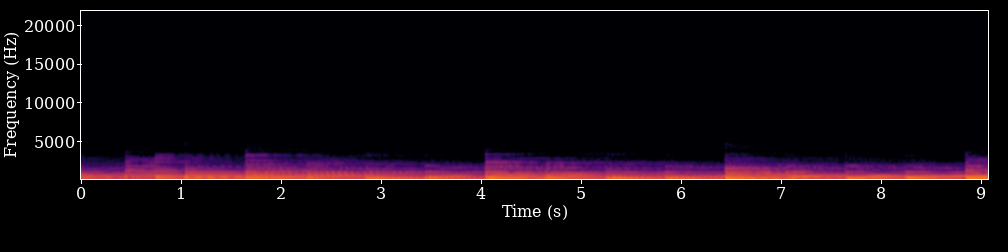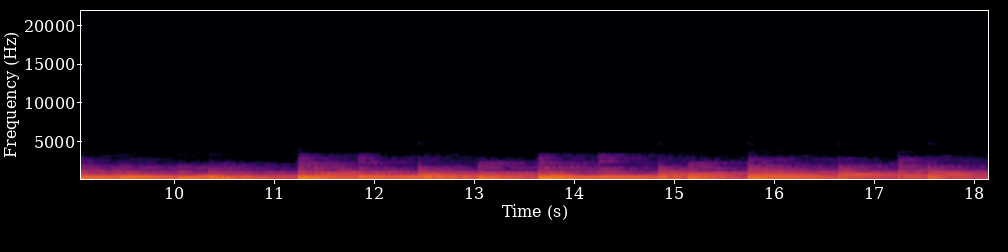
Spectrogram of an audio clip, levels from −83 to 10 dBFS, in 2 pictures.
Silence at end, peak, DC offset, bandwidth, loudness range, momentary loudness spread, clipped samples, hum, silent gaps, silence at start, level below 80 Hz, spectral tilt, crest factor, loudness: 0 s; -10 dBFS; under 0.1%; 3.4 kHz; 3 LU; 7 LU; under 0.1%; none; none; 0 s; -46 dBFS; -12.5 dB/octave; 16 dB; -27 LUFS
